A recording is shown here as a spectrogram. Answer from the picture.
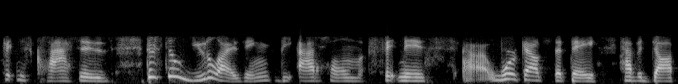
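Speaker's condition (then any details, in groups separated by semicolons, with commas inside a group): No condition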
